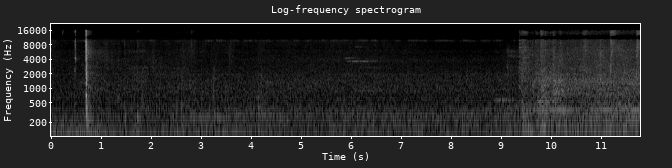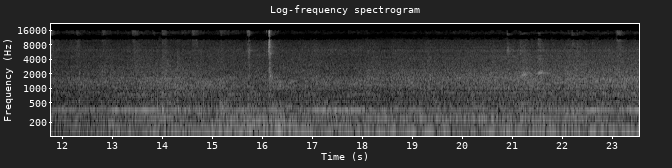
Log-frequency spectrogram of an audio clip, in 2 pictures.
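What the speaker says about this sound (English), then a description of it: "This is the service elevator at the uh, SEIR building, UTA." A TKE traction service elevator in a university building runs with a continuous mechanical hum, a sharp click near the start and another thud midway as the motor noise swells and stays loud and steady to the end.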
